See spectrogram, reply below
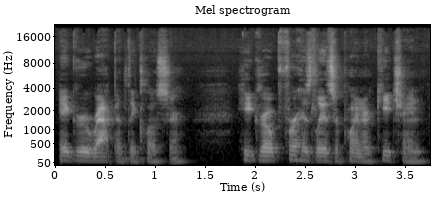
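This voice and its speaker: Guy with a deep low voice reading a storybook out loud, narrator style. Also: fairly even intonation, moderate pace. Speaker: narrator reading a novel aloud. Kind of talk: storybook read-aloud narration.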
